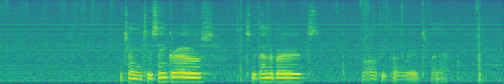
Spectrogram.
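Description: Playing cards are laid softly onto a table.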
